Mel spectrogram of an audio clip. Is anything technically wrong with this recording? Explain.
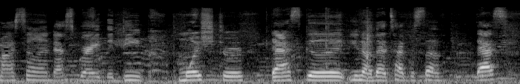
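No, nothing technically wrong can be heard here.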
